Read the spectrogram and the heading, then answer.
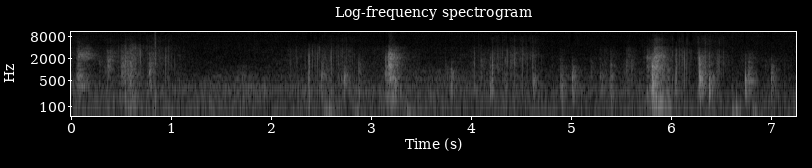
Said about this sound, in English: This the station master's office, copper? That's it. Just in there. Well, go on, open the door and go in. Okay.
